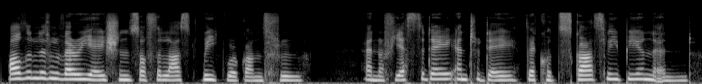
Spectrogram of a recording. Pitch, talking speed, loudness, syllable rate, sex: 215 Hz, 190 wpm, -16 LUFS, 5.2 syllables/s, female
